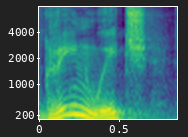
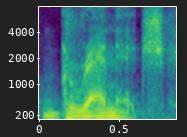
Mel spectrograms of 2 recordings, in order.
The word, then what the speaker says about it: Greenwich: No decimos Greenwich, sino Greenwich.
